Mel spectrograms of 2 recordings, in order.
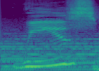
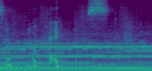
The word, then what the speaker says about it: Weisz: No, I know how to say it. I just said wheeze on accident. I know, it's vice. Or vice, I guess.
